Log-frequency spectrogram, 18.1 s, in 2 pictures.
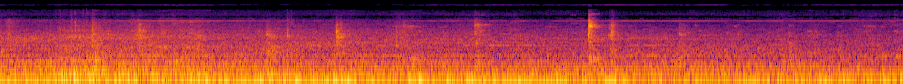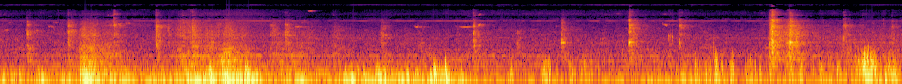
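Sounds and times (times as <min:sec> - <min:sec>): low rumble of train: 0:00.0 - 0:18.0
sharp metallic clicks and squeaks: 0:05.7 - 0:18.0.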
